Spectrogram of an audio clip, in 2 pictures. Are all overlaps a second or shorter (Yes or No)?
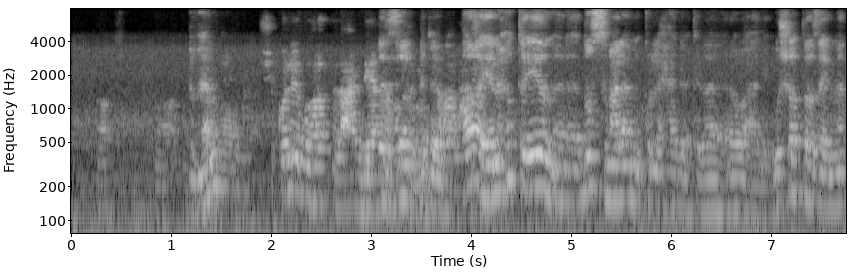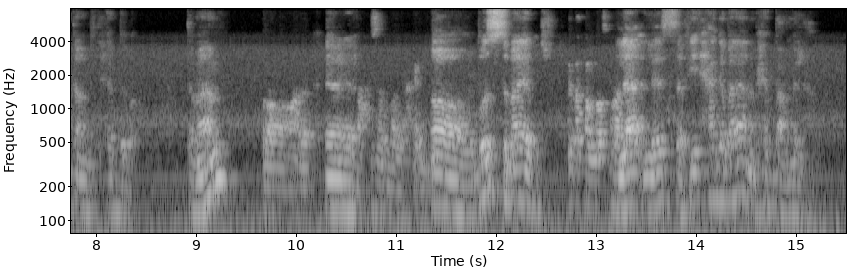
No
